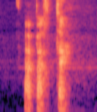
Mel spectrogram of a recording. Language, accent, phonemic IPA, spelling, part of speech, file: French, Canada, /a.paʁ.tɛ̃/, appartins, verb, LL-Q150 (fra)-appartins.wav
- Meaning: first/second-person singular past historic of appartenir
